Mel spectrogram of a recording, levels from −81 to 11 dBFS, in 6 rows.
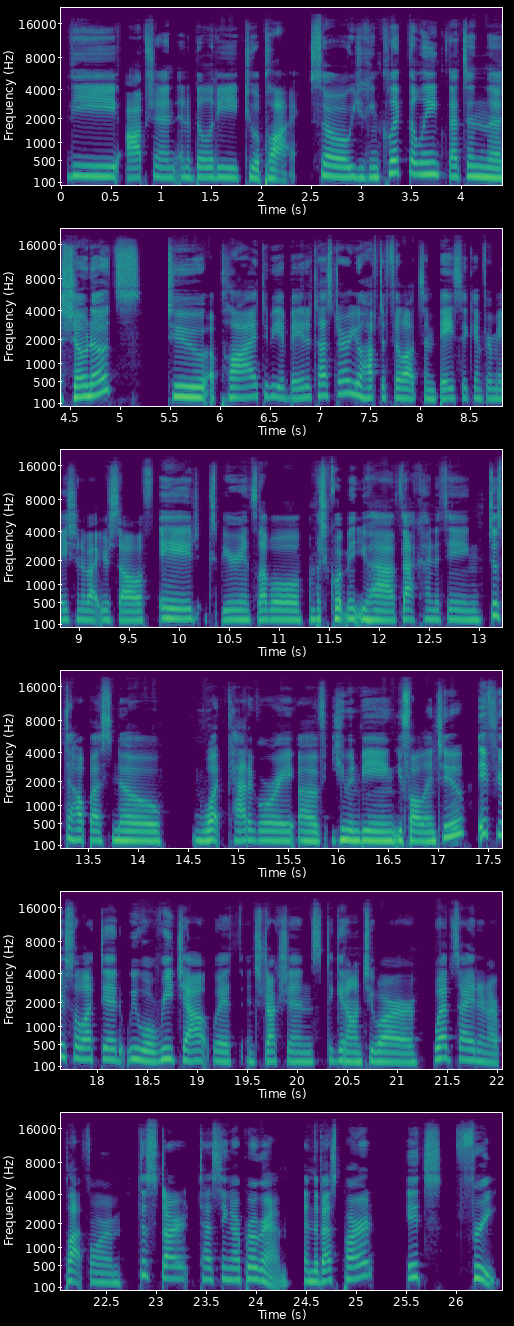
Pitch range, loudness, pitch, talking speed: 170-205 Hz, -20 LUFS, 185 Hz, 195 wpm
